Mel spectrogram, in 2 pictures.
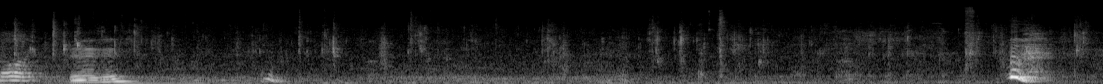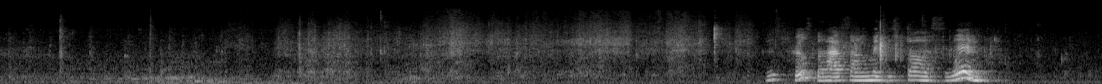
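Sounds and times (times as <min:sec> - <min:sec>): chewing with wet mouth clicks: 0:00.1 - 0:04.8, 0:06.4 - 0:10.0.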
